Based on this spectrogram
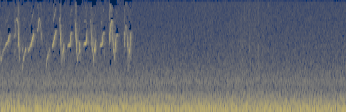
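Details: Jubilant American goldfinch in an Eastern Red Cedar delivering a rapid two-second burst of high, looping, warbled notes, then falling silent while a steady low background rumble continues.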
